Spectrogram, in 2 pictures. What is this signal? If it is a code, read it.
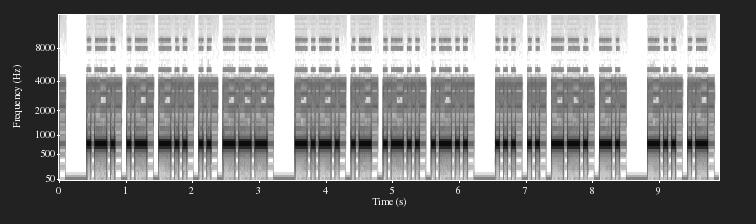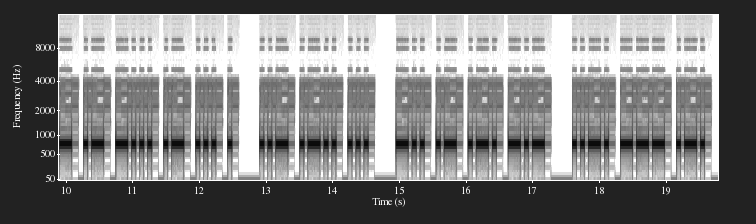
Morse code, heard as a keyed tone, about 20 wpm, 750 Hz. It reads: RADIO CALL SIGN DATABASE ULS DARK FOR
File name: cwa / W1AW-Level3 / 20WPM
